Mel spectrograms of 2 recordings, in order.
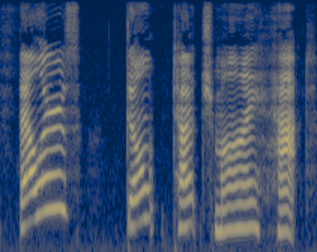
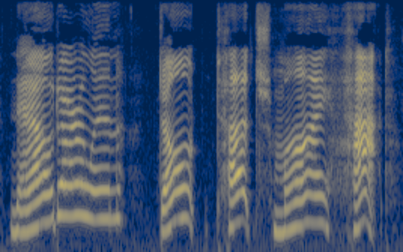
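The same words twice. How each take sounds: First: Sheriff's slow cowboy warning; gruff sheriff. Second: Slow, louder drawl, darling lifted high; sheriff's slow bedtime warning, louder; firm cowboy sheriff. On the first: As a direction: lay down the law to the fellers, slow and firm. Sheriff warns barber. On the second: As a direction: lean on touch, slow and firm. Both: Acted.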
